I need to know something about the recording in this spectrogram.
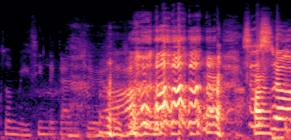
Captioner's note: laughter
